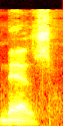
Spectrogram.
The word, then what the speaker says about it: Ynez: I like it why the Y is silent it's Nez Wow Seneca never doubt my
